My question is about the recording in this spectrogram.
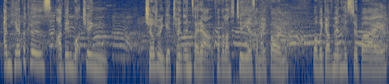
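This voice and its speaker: A New woman speaks candidly to a reporter at an outdoor protest march, stumbling through fillers. A loud crowd and heavy street noise surround her voice. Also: mid-range voice, fairly even intonation, moderate pace. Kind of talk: street vox pop.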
